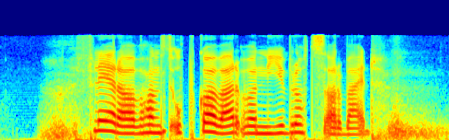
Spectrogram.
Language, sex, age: Norwegian, female, 28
